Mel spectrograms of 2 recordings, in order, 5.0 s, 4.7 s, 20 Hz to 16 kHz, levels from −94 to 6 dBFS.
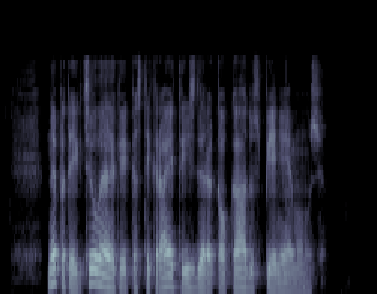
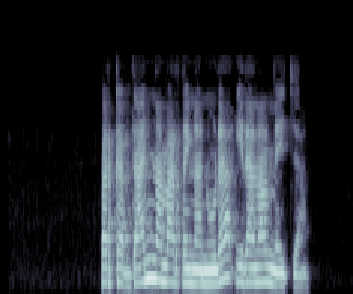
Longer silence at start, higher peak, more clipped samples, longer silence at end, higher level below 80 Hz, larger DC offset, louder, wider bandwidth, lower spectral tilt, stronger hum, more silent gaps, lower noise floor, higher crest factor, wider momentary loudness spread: second, 0.65 s vs 1.35 s; second, -18 dBFS vs -2 dBFS; neither; first, 0.75 s vs 0.6 s; second, -74 dBFS vs -56 dBFS; neither; second, -36 LUFS vs -14 LUFS; about the same, 7.6 kHz vs 7 kHz; second, -4.5 dB/octave vs -7.5 dB/octave; neither; neither; first, under -90 dBFS vs -86 dBFS; first, 20 dB vs 14 dB; about the same, 11 LU vs 12 LU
